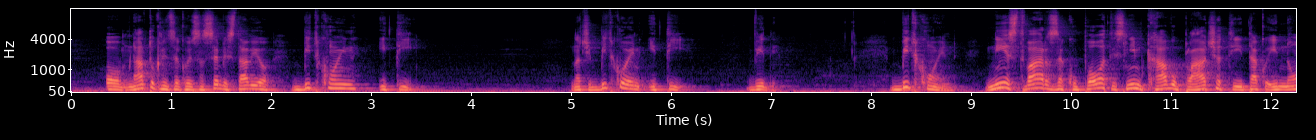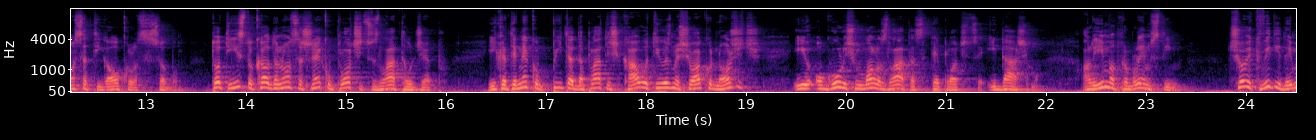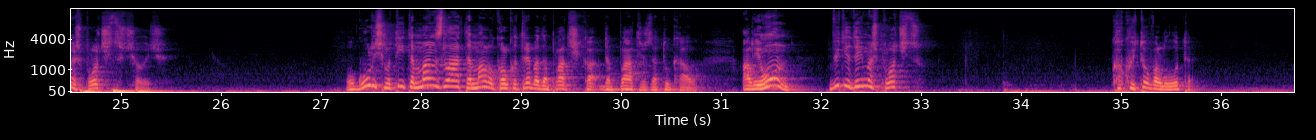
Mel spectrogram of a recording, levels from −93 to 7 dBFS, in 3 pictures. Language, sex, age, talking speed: Croatian, male, 30-49, 165 wpm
